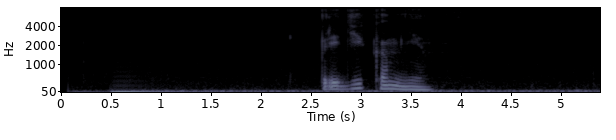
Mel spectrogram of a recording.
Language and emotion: Russian, neutral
